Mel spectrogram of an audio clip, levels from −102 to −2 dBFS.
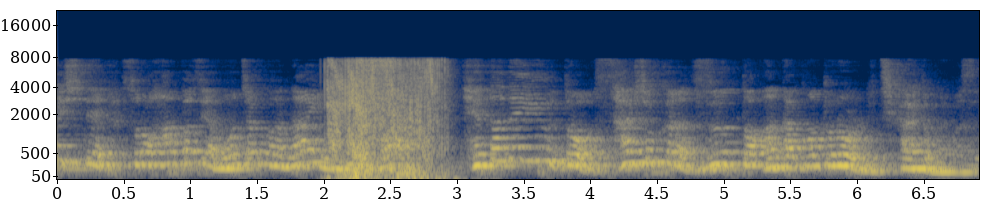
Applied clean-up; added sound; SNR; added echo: none; Tearing; 2 dB; reverberation time 0.9 s.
